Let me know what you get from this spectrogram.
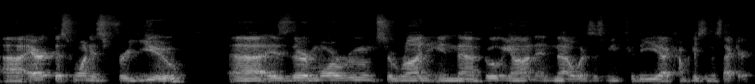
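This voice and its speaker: A man's voice: low-pitched, little pitch movement, normal speed, sharp tone. A man moderating questions as a portfolio manager on a financial conference call. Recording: roomy, echoing conference call.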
